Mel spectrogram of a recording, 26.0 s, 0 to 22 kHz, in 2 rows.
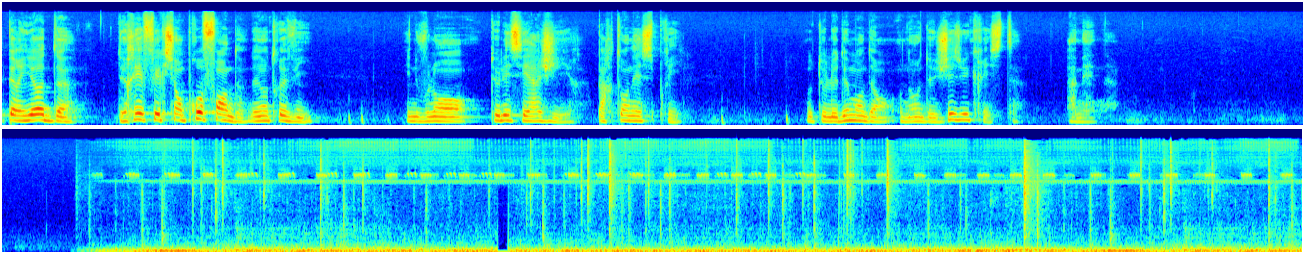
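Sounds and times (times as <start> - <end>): crickets chirping: 13.8 - 26.0
low rumble: 13.8 - 26.0
scattered clicks: 13.8 - 26.0.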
